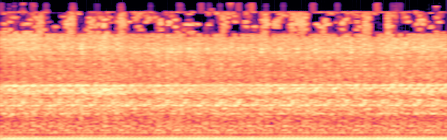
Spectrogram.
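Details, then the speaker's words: Fiat Doblo at idle after oil sump replacement and new exhaust with cat fitted; smooth, even low idle with steady beat, no knocks or rattles, less bassy than before, oil pressure light off, engine light still on; sounds much better, normal idle. "sounds much better oh yeah"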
